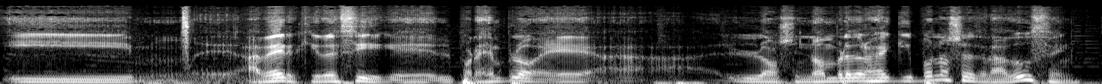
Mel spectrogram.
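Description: A man's voice: medium pitch, expressive, normal speed, soft background music. A man with an Andalusian Spanish accent hosting a casual radio talk show, explaining points at length. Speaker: radio host.

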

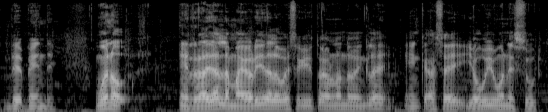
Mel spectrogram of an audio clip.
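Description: A man in his twenties from the United States, a guest chatting casually, relaxed, with small slips in his Spanish. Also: medium pitch, fast talker. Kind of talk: casual chat.

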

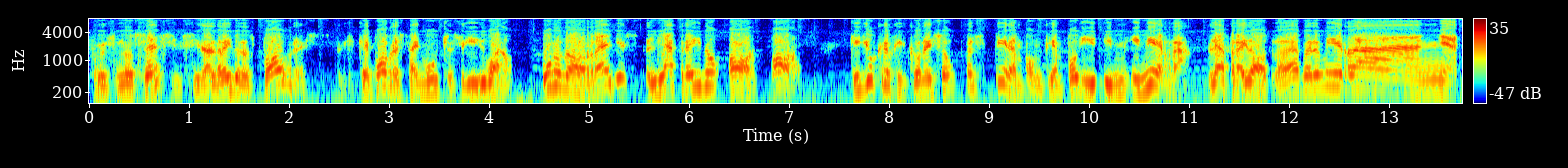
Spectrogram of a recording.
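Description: An actor playing an earthy, flustered Catalan peasant in a radio comedy sketch, rambling and stammering apologetically. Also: male voice, high-pitched, big pitch swings, moderate pace, a bit bright, no echo, soft background music, heavily acted. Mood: earnest, muddled.

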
